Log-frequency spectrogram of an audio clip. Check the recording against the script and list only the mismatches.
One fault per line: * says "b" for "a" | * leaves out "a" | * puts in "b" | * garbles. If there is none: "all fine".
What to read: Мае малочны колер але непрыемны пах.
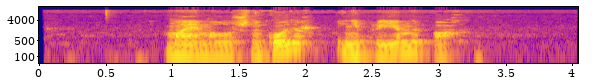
* says "і" for "але"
